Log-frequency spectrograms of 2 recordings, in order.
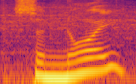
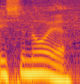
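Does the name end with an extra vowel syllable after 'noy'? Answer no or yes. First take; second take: no; yes. First: The name ends on the 'noy' sound. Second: The name ends with an extra final vowel syllable. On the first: The speaker calls it right. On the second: The speaker calls it wrong.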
